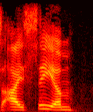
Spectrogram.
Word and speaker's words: ISSEEM: but when you pronounce it, it's ICEM, and so that's kind of an interesting thing, too.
